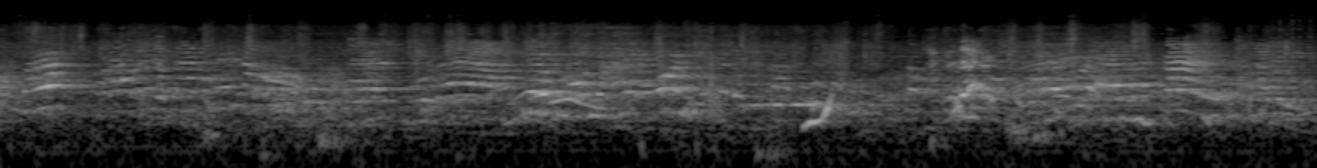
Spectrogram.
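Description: Many schoolchildren chattering and calling out at once, their voices overlapping, with a couple of sharp rising calls a little past the middle.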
